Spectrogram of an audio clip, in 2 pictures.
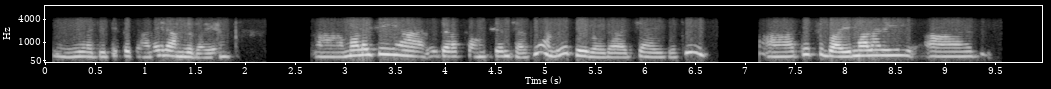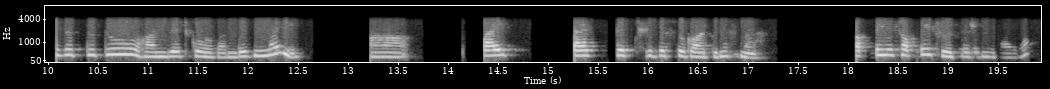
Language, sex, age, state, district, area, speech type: Nepali, female, 30-45, West Bengal, Kalimpong, rural, conversation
